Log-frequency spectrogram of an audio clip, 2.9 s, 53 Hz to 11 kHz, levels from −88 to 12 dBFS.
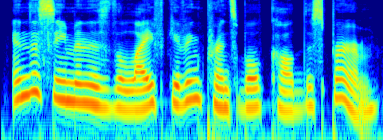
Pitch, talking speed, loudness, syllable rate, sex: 210 Hz, 230 wpm, -16 LUFS, 6.0 syllables/s, female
